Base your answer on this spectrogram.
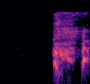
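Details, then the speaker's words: Adult recovering from an illness gives a short cough of two bursts, a stronger first and a quick second, in a quiet room; cough. "My apologies. I'm just recovering from an illness, so you will hear me cough occasionally."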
